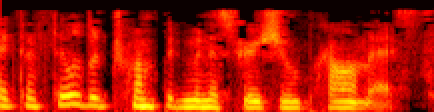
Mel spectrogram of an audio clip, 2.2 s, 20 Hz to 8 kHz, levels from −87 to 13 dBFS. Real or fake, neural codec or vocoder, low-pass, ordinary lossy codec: fake; codec, 24 kHz, 1.5 kbps, HILCodec; 7.2 kHz; MP3, 24 kbps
